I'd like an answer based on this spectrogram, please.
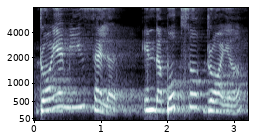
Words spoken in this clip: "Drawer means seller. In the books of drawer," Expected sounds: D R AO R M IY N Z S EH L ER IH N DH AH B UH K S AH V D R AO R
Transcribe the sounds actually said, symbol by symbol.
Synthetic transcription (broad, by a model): D R AO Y M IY Z S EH L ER IH N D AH B UH K S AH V D R AO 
